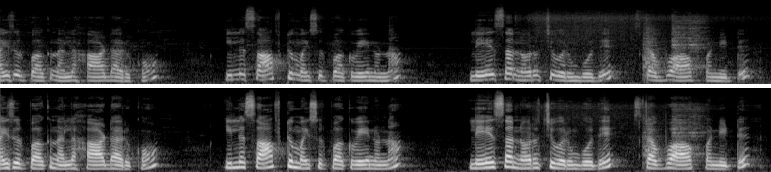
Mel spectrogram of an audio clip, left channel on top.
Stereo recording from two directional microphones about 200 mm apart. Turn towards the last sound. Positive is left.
turn(degrees=-55)  # may be behind; listen again after turning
